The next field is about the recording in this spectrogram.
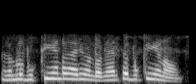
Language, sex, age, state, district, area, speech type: Malayalam, male, 30-45, Kerala, Ernakulam, rural, conversation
